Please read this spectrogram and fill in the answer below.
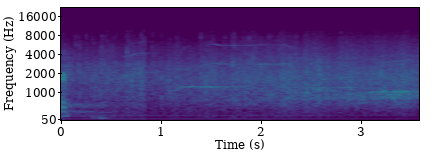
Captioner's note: applause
